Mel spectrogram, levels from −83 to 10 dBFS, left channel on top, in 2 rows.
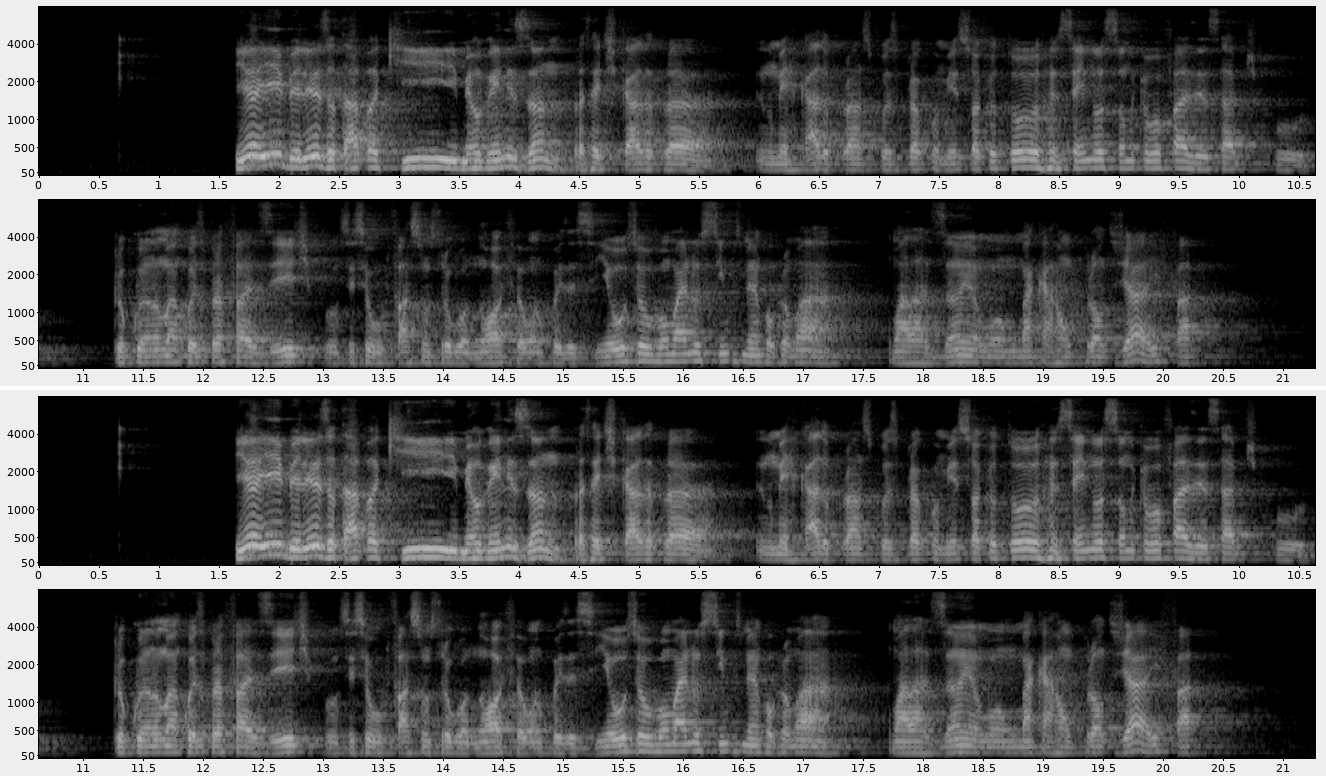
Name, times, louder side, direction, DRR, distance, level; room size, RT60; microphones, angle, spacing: voice 1, 1.6-5.6 6.0-10.0 10.3-10.6 11.3-17.2 17.7-20.2, right 1 dB, 15° right, 9 dB, 0.6 m, -26 dB
15.0 x 13.0 x 6.9 m, 1.3 s
head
